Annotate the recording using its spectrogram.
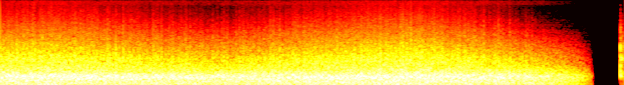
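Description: A loud, steady rumbling sound effect, like a long explosion rumble, that holds without letup and cuts off sharply near the end.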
